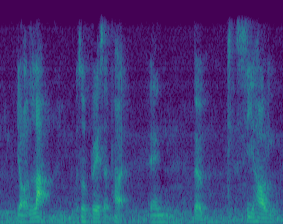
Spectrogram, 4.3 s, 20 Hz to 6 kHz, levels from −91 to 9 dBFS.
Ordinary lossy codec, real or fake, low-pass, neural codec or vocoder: none; fake; 5.4 kHz; codec, 16 kHz, 4 kbps, X-Codec, WavLM features, trained on Multilingual LibriSpeech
